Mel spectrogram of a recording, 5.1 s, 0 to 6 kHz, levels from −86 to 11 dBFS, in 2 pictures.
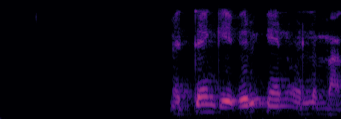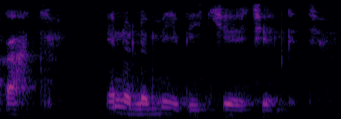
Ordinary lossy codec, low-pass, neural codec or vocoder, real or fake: Opus, 32 kbps; 5.4 kHz; none; real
